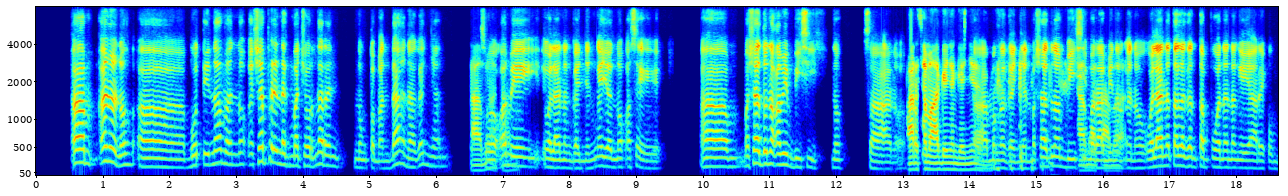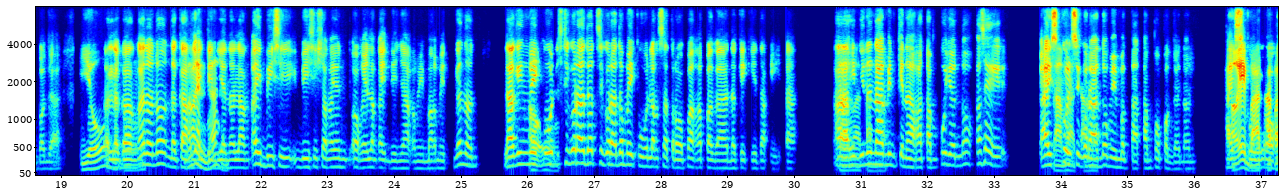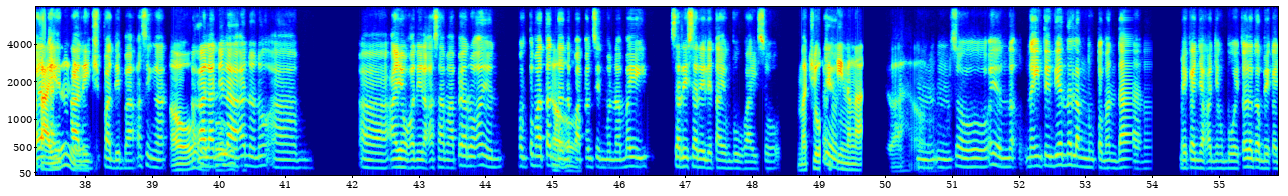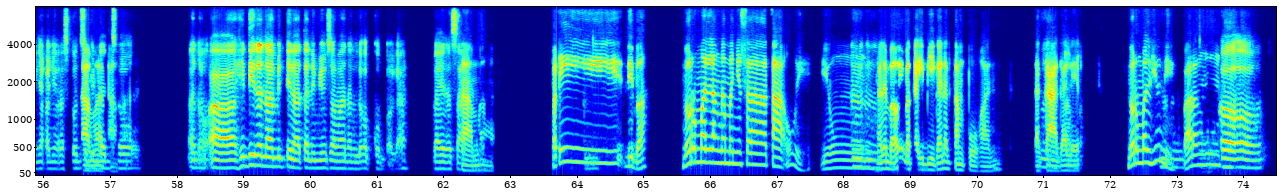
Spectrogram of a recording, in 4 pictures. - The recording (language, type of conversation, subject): Filipino, unstructured, Paano mo nilulutas ang mga tampuhan ninyo ng kaibigan mo?
- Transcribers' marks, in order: laugh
